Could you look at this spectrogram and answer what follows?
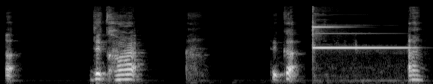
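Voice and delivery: dumbfounded, long gaps between fragments; stunned realisation. Acted. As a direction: stammer in dawning disbelief. Acted stunned realisation about the tires.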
